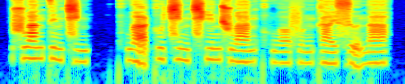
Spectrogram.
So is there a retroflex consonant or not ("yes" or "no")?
yes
